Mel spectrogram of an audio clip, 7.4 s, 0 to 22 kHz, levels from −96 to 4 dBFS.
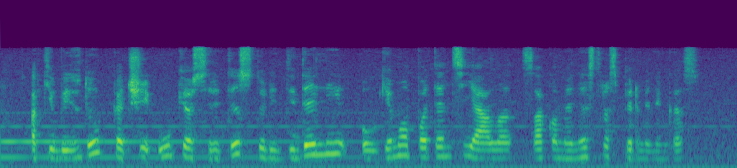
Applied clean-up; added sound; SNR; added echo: none; Musical instrument; 17 dB; none.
